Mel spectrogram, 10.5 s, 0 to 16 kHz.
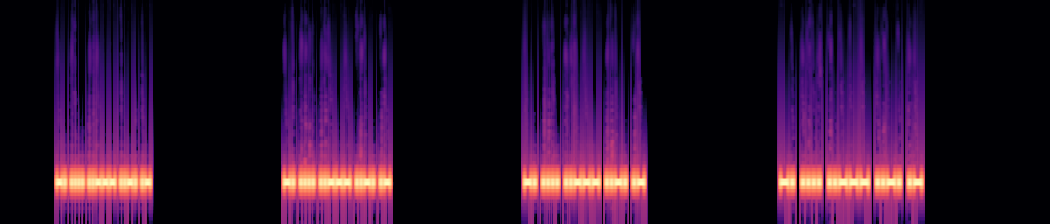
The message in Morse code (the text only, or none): NH2FA NH2FA NH2FA NH2FA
